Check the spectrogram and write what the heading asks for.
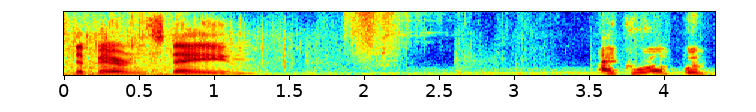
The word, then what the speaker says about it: Berenstain: It's the Berenstain. I grew up with Berenstein. Heresy. No, it's not heresy. I remember it as Berenstain. Berenstein until actually it was Berenstain, and there was a big Mandela effect around it.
